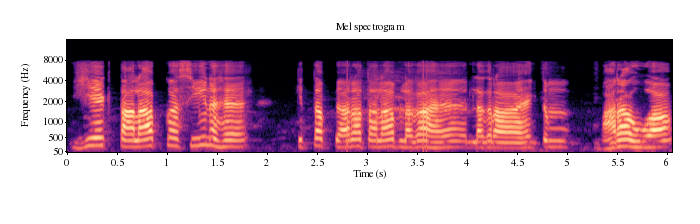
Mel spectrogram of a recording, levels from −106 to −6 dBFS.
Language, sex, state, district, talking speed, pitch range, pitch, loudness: Hindi, male, Uttar Pradesh, Hamirpur, 190 wpm, 190-230 Hz, 205 Hz, -16 LUFS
